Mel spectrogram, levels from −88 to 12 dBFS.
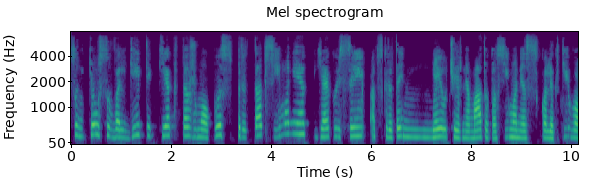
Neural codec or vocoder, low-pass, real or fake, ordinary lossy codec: codec, 44.1 kHz, 2.6 kbps, DAC; 7.2 kHz; fake; MP3, 32 kbps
